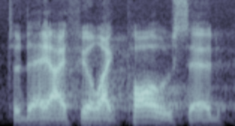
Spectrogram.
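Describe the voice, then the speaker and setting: Speaking in a large hall, a man in his 50s with a lowish voice teaches a recorded lesson on leadership. His delivery is halting, and he frequently stumbles and repeats words.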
